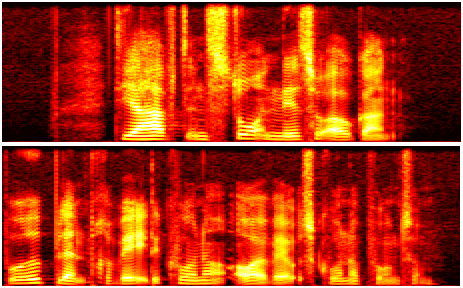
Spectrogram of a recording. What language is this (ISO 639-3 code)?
dan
